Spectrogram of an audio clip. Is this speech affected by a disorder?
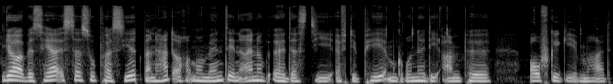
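No.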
